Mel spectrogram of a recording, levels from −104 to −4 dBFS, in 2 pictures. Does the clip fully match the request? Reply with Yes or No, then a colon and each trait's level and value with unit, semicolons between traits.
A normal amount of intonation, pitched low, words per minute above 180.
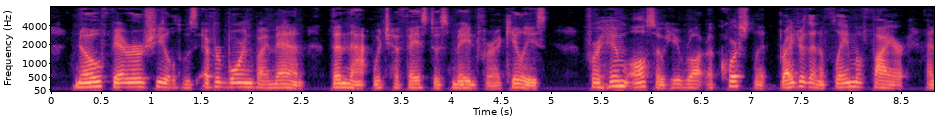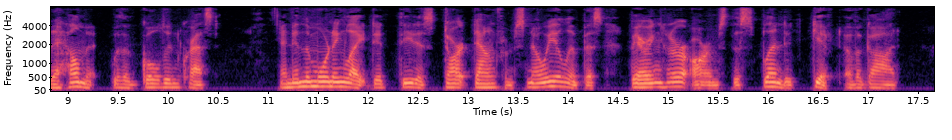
Yes: average, 4.6 semitones; low, 130 Hz; average, 195 wpm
